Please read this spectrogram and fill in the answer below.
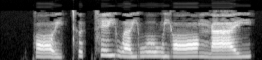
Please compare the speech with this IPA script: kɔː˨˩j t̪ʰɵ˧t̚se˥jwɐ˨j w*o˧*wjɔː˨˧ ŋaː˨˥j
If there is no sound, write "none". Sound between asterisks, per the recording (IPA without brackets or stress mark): o˧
